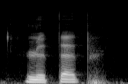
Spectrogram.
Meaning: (noun) 1. people (nation, distinct ethnic group) 2. the people, the general population, the common folk; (verb) inflection of peupler: first/third-person singular present
- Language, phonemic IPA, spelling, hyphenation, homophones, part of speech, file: French, /pœpl/, peuple, peu‧ple, peuplent / peuples, noun / verb, Fr-peuple.ogg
